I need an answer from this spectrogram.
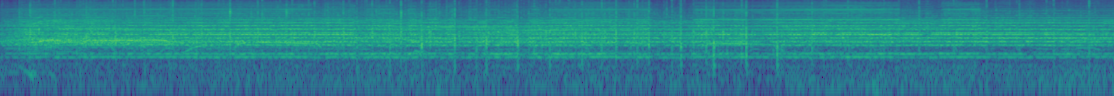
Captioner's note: applause, horns honking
